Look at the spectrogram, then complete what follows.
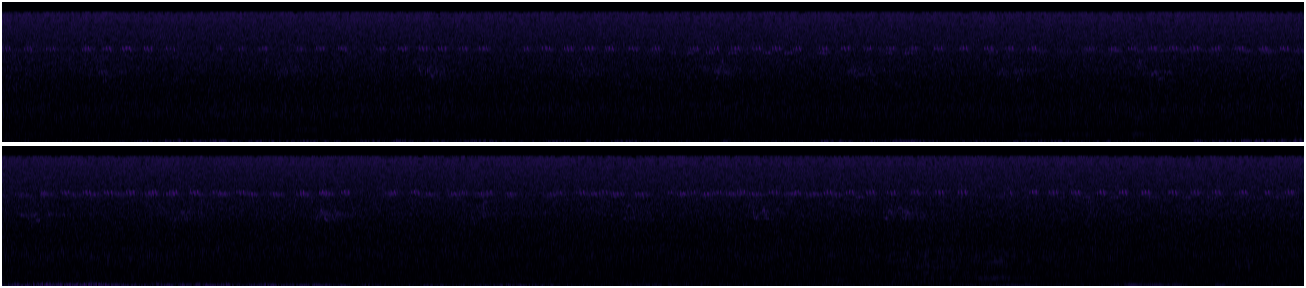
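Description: Faint insect chirping: a steady run of short, high pulses, about four a second, with softer, lower chirps about once a second. A low rumble swells and fades around the middle.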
